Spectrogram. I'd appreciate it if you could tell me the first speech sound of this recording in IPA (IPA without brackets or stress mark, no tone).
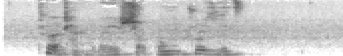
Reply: t̪ʰ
